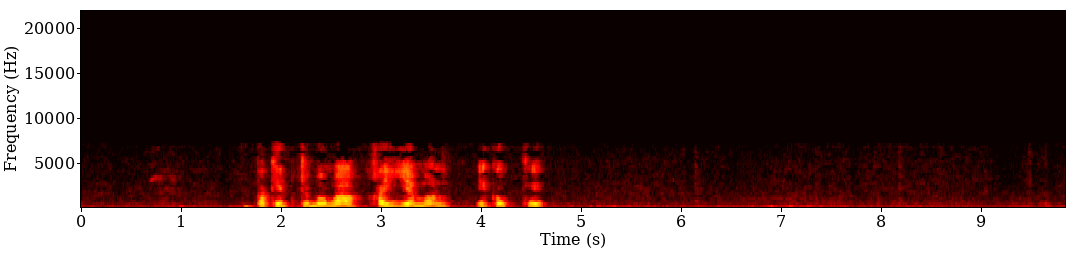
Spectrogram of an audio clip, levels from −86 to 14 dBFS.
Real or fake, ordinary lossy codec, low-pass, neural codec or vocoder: real; AAC, 32 kbps; 7.2 kHz; none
